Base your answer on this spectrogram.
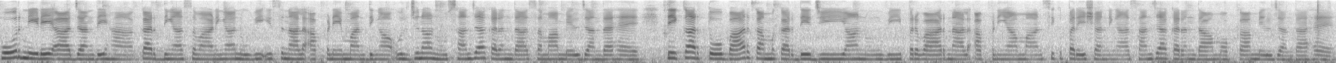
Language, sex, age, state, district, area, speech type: Punjabi, female, 18-30, Punjab, Bathinda, rural, spontaneous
